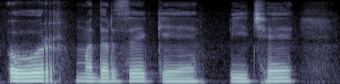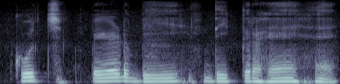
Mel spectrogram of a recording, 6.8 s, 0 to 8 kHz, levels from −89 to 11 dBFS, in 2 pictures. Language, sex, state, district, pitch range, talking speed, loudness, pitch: Hindi, male, Uttar Pradesh, Saharanpur, 110-125 Hz, 90 wpm, -18 LUFS, 115 Hz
